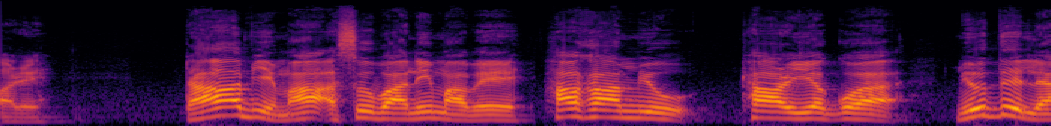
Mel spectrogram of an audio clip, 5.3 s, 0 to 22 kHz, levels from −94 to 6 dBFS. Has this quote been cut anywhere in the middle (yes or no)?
yes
